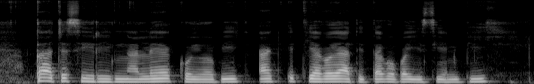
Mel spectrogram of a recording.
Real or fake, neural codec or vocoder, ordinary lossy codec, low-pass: real; none; none; none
